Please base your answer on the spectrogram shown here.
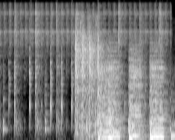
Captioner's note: typewriter clacking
